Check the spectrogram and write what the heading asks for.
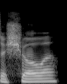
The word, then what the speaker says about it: Ochoa: He actually pronounced Ochoa.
